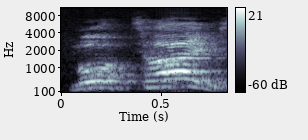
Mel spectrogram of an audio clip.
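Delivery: loud, high mock woman's cry; woman's retort. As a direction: call it out brightly to the king. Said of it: "says one woman".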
